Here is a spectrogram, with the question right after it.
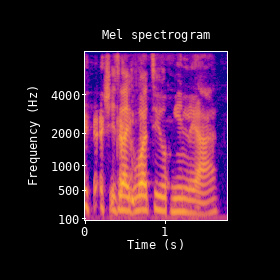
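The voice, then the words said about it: Imitated Greek accent. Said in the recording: “She's like Russian. Like, or no, not Russian, Greek... I'm sure you got that from the accent.”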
